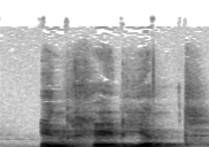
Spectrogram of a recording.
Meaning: ingredient
- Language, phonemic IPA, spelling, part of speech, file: Dutch, /ˌɪŋɣrediˈjɛnt/, ingrediënt, noun, Nl-ingrediënt.ogg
